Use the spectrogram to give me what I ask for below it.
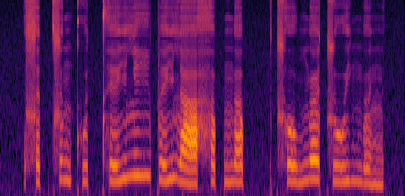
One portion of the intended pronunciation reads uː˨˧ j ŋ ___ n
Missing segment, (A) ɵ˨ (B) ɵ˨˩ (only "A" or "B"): B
